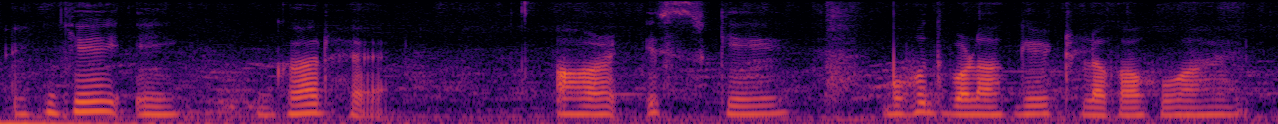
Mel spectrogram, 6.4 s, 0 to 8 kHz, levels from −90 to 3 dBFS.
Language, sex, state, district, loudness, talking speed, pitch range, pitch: Hindi, female, Uttar Pradesh, Muzaffarnagar, -36 LUFS, 110 wpm, 130-160 Hz, 150 Hz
